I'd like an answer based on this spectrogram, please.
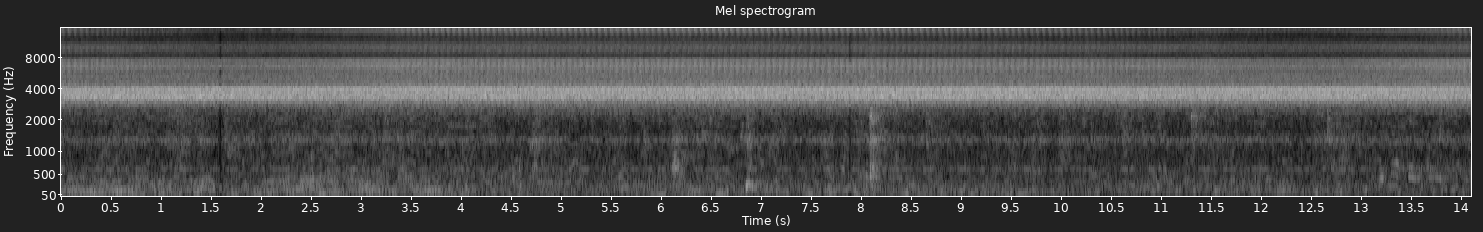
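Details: Cicadas singing together in a dense chorus: a steady, shrill, unbroken buzz with several high layered tones holding at the same level throughout, and faint low rumbles and scattered soft sounds underneath.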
